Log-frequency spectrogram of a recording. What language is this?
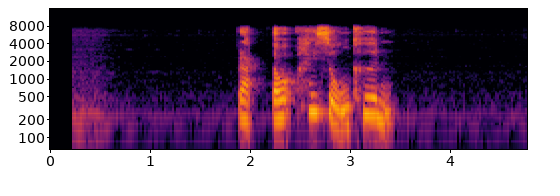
Thai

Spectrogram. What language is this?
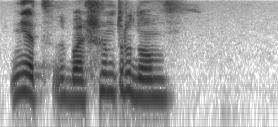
Russian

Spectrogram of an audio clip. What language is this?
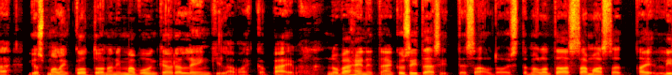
Finnish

